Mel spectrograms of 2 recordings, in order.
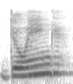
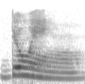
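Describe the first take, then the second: First: The final g sound is audibly released. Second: The final g sound is held, not released. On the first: The speaker calls it wrong. "The first two are not correct" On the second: The speaker calls it right. "The last way is the correct accent"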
